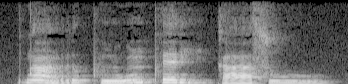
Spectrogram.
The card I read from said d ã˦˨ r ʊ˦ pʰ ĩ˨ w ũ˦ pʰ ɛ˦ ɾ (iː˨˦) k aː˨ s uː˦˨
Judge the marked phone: correct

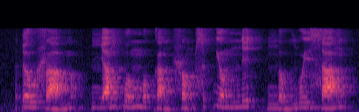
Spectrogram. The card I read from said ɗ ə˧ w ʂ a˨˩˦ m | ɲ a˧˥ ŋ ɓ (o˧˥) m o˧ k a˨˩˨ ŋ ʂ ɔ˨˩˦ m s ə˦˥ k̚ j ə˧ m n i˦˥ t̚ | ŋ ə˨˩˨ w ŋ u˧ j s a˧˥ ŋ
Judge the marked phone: correct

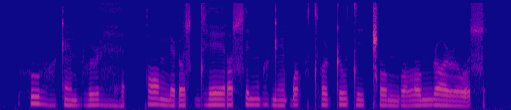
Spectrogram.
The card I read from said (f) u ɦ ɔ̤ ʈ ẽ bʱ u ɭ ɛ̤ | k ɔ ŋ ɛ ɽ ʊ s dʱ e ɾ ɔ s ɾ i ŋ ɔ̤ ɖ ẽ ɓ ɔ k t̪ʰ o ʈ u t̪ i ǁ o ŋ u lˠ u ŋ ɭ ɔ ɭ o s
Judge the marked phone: incorrect: h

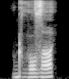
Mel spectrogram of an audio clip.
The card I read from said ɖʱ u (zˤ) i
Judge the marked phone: correct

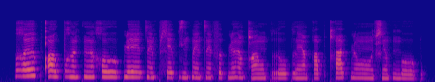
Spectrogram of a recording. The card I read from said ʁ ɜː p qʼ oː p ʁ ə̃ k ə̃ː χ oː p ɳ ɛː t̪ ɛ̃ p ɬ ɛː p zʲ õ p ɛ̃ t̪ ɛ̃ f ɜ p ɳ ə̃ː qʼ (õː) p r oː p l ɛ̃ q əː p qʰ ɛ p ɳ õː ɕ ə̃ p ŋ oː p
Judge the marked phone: correct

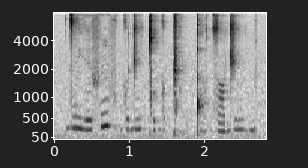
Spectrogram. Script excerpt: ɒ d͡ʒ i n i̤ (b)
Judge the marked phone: correct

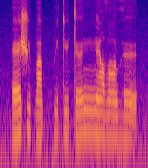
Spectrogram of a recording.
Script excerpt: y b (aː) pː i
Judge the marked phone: incorrect: a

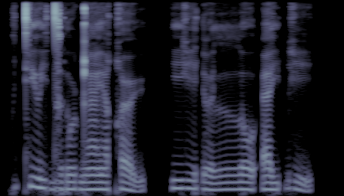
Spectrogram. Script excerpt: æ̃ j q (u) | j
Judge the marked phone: incorrect: y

